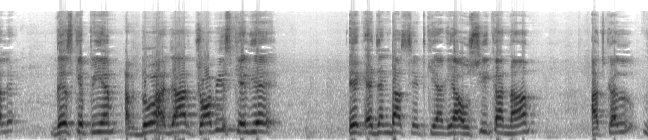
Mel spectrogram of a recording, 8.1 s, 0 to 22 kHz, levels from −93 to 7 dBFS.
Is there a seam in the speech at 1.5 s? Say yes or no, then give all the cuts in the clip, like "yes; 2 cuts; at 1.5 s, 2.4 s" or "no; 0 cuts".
yes; 1 cut; at 1.5 s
